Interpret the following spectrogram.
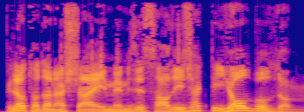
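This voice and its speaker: A man voicing a boastful, brusque old professor in an audiobook, booming and triumphant. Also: lively intonation, brisk, fairly bright tone, no room sound, studio quality.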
